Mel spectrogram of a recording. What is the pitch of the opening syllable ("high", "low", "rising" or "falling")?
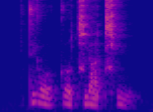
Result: falling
